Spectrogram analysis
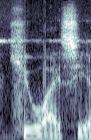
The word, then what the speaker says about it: QYSEA: and by the way that's the way you pronounce the company is Qi see I had a video chat with them and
